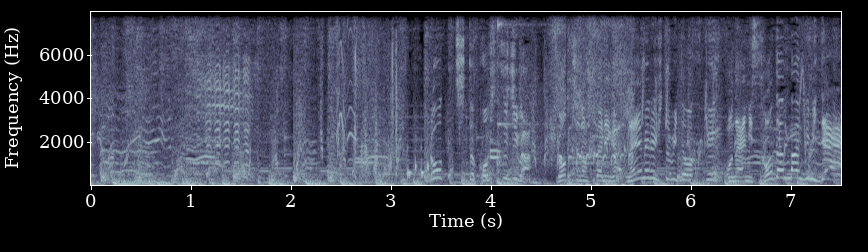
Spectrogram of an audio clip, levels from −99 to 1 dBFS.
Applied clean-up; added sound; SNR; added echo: none; none; none; none.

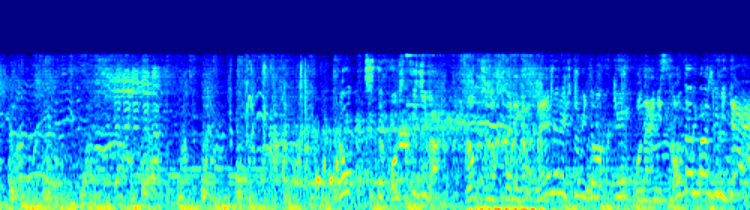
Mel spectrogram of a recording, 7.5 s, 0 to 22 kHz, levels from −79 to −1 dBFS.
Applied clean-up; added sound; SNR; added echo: none; Livestock, farm animals, working animals; 11 dB; reverberation time 2.2 s.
